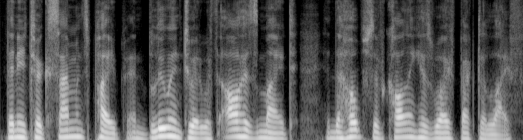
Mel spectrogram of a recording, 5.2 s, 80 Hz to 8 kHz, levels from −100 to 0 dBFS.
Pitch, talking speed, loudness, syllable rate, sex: 130 Hz, 265 wpm, -18 LUFS, 5.7 syllables/s, male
